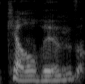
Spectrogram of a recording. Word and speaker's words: Kelvin: 27 Calin or 2700 Calin Kelvin sorry if I've been saying celvin this whole time I apologize it's Kelvin I'll spell it um and uh if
